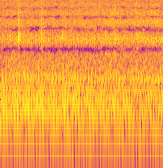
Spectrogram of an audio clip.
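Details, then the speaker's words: Zeny portable twin-tub washing machine, spinner running with lid left open; steady even motor whir with water rushing out to the drain, no knocking or rubbing. Normal spin cycle. "So if I just leave it like that and let it spin, it's going to spin all that water out down there."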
